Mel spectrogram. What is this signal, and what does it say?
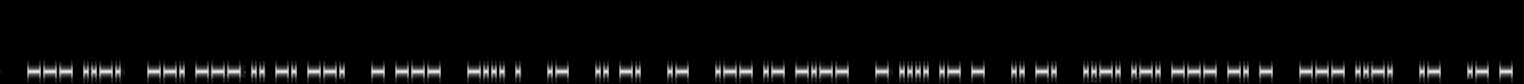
Morse code, heard as a keyed tone, about 30 wpm, 600 Hz. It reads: OF GOING TO BE A IN A WAY THAT IN FRONT OF A AT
